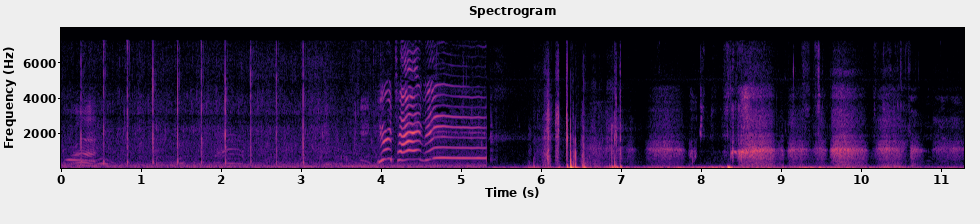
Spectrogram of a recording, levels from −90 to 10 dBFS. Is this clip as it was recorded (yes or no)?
yes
